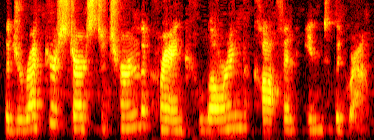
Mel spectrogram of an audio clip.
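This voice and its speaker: A woman with a husky edge reading a screenplay's action descriptions as narration. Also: on the high side, fairly quick, a bit bright, low-quality recording.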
